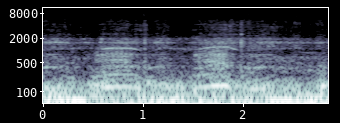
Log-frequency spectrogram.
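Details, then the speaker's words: Drift car with a CD009 transmission, test drive around the parking lot at night after repair of an unidentified transmission-related clacking noise (clutch, flywheel or internal suspected): engine drone rising and falling with throttle, faint gear whine, no clacking or banging; normal gearbox noise. "still makes CD09 noises, but whatever that other noise was a lot worse than the CD09 noise."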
